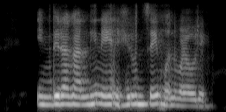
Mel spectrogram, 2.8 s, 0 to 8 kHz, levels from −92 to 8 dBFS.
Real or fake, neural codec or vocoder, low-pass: fake; codec, 24 kHz, 1.2 kbps, DualCodec; 7.2 kHz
